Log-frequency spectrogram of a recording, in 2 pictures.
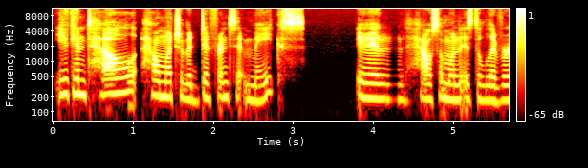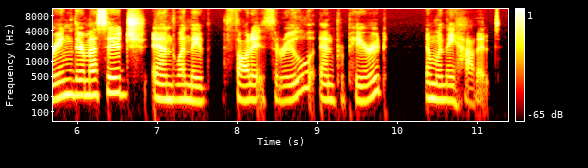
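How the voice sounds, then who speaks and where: A woman in her thirties talks as an interview guest while still recovering from a cold. Her voice sits a little low and comes through smooth and clean. She speaks in a measured, reflective way, and the sound is close and dry. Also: no room sound. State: getting over a cold. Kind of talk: interview conversation.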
